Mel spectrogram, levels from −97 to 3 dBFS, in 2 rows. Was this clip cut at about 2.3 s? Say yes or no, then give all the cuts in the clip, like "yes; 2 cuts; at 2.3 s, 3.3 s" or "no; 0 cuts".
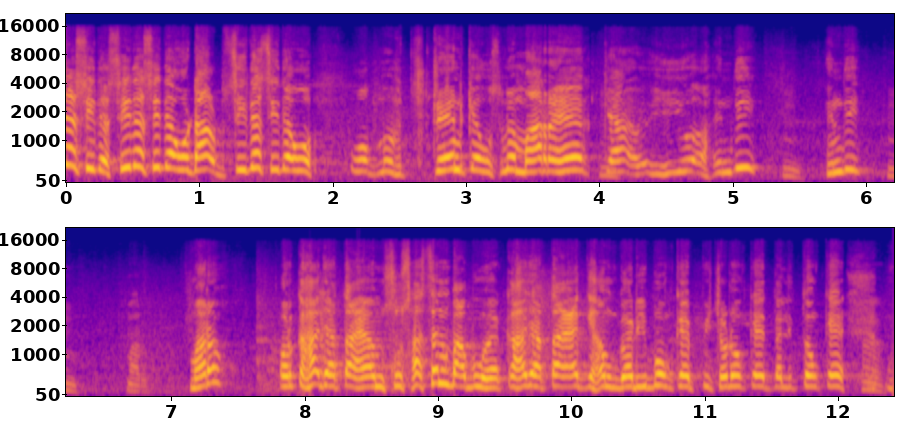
no; 1 cut; at 7.5 s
